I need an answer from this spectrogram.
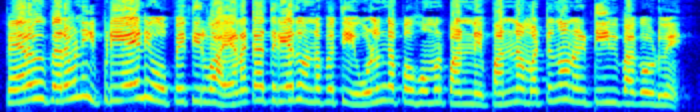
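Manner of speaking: ordinary talk, nothing marked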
